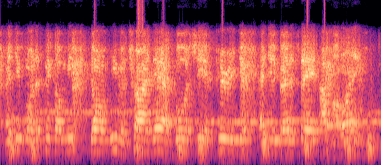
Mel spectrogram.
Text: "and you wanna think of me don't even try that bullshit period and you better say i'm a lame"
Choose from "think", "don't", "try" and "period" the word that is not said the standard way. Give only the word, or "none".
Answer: period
